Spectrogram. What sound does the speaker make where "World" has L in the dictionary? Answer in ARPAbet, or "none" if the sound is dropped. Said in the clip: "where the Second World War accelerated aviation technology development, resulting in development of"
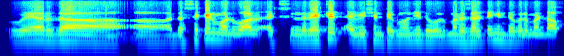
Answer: none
